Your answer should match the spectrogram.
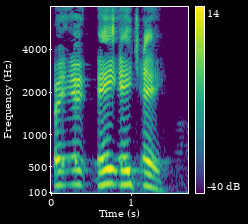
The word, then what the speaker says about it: Aha: I might not be pronouncing why, so I'll spell it. A-H-Y. A-H-A.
